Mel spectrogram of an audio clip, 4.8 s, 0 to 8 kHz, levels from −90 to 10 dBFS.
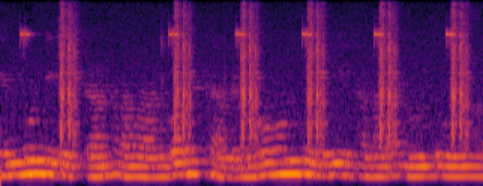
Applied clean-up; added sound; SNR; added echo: none; Camera; 8 dB; reverberation time 0.7 s.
